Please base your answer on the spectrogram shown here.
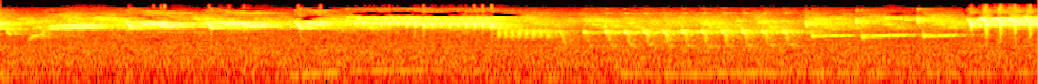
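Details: Canary kept indoors, song said to be shaped by tutoring in a closed echoing room: rich warbling phrases, then a fast dry rattle of repeated notes, a steady whistled tone, and a bright trill at the close.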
